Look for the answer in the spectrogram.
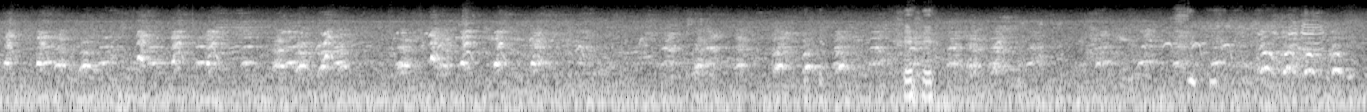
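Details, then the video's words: At a Vietnamese dog show, a Corgi yaps in clipped, high barks that come in loose runs, with indoor crowd murmur and speech continuing behind it throughout. "Corgi - vietnam dogshow"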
